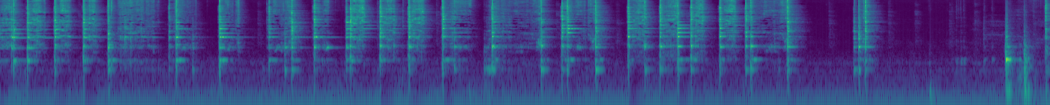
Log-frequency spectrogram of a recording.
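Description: Metal spoon scraping and knocking against the inside of a stainless steel pot as thick yogurt is scraped out, about two strokes a second. The strokes stop about thirteen seconds in, with one more a little later.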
